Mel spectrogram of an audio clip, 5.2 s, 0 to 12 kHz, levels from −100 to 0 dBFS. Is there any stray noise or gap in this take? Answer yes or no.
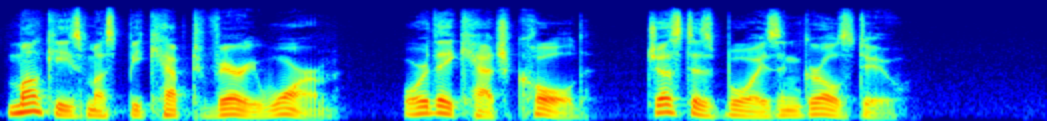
no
